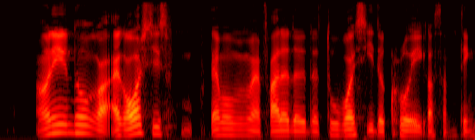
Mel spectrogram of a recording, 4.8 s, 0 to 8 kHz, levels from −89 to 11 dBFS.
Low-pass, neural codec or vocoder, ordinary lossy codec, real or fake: 7.2 kHz; none; none; real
